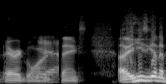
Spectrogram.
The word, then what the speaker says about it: Aragorn: Am I saying his name wrong? Aragorn. Aragorn, Yeah.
